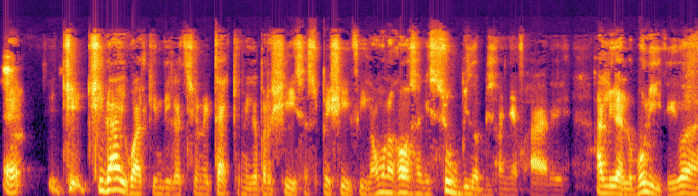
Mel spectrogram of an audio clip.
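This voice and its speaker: This man's voice has a medium pitch and a dark, mellow tone, somewhat breathy, with ordinary pitch variation. He talks at a fairly quick pace, and his loudness swings widely. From Viterbo area, central Italy. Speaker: podcast host. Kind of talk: casual interview.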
